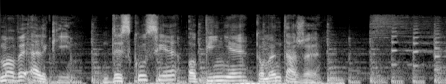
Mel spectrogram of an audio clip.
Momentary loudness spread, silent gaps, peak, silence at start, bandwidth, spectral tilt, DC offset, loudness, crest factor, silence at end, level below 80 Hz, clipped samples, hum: 13 LU; none; 0 dBFS; 0 s; 11 kHz; -4.5 dB/octave; under 0.1%; -11 LUFS; 10 dB; 0 s; -24 dBFS; 0.6%; none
